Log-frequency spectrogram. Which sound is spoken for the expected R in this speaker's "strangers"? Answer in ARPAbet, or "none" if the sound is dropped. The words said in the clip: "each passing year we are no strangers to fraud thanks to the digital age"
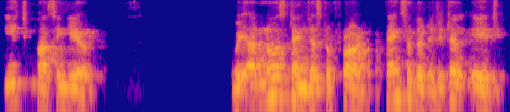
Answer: none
